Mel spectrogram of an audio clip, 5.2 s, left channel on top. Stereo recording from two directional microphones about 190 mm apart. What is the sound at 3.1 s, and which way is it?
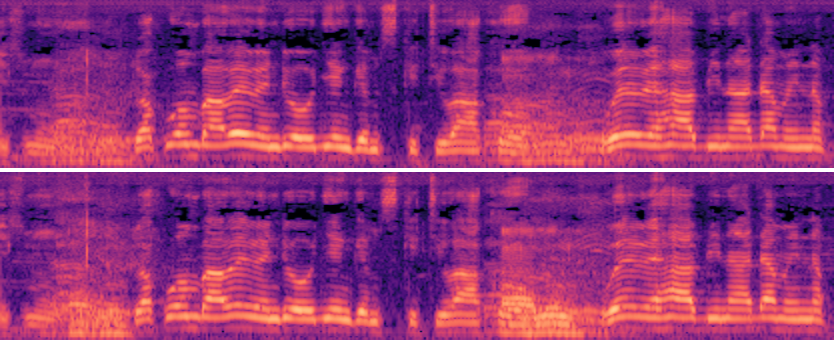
Speech, 40° right (ahead or behind).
